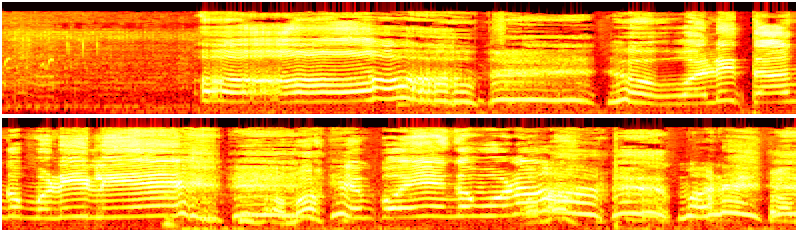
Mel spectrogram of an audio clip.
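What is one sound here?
A woman wails loudly in distress.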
